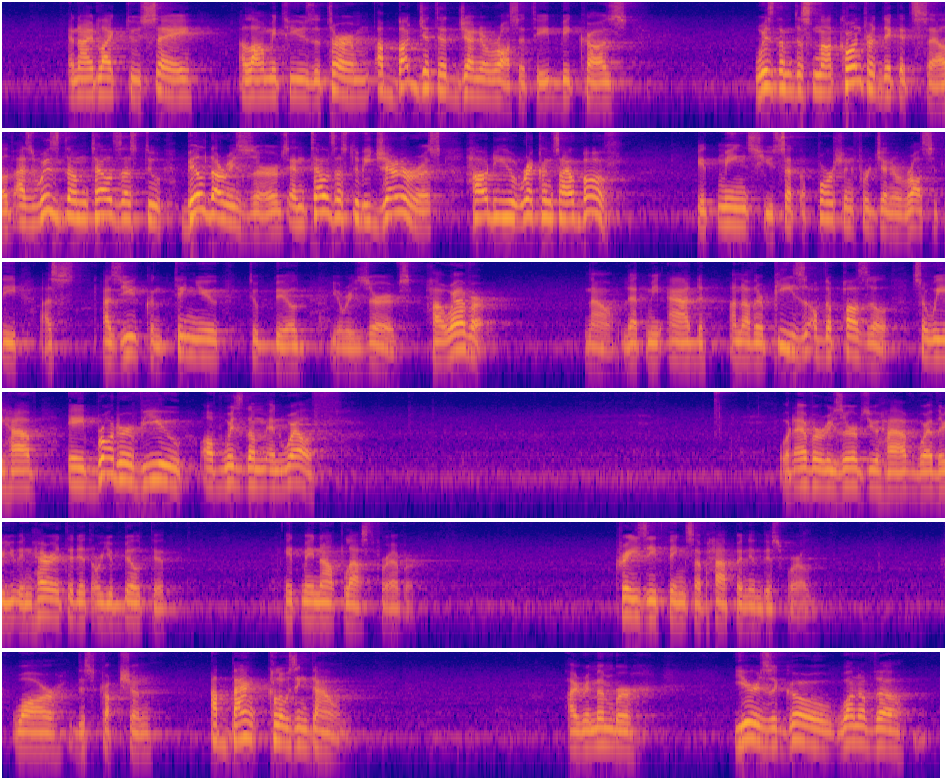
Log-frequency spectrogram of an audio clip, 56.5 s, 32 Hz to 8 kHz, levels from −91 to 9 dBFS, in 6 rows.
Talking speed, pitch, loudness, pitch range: 120 wpm, 185 Hz, -20 LUFS, 135-210 Hz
